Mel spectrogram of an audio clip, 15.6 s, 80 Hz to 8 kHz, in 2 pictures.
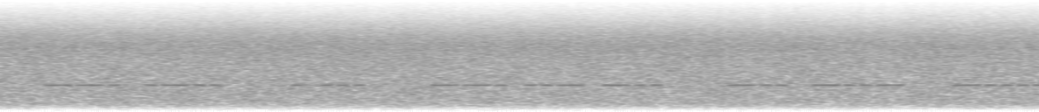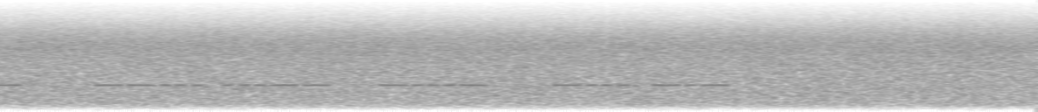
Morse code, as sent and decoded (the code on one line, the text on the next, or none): --. .-.. / . ... / --. ..- -.. / -.. -..- / -...- / --... ...-- / -...- / -... -.-
GL ES GUD DX <BT> 73 <BT> BK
